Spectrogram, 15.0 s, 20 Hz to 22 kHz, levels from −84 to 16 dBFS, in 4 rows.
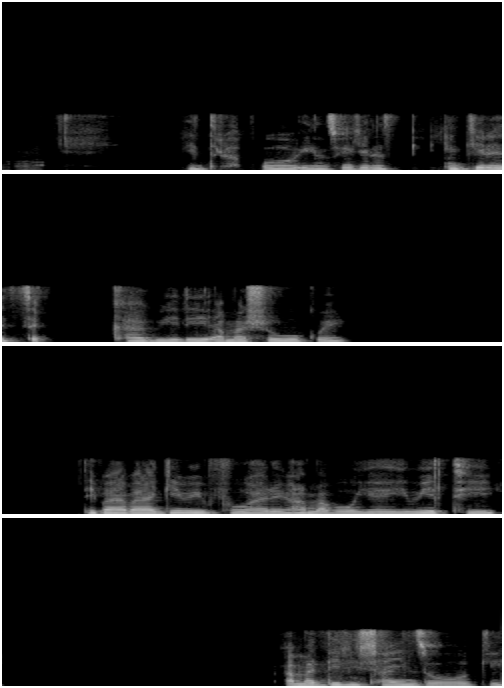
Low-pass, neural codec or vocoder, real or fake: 7.2 kHz; none; real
